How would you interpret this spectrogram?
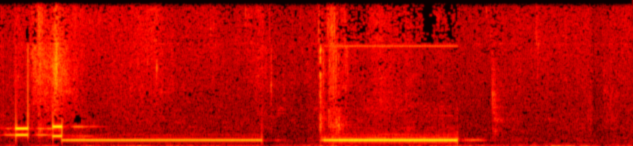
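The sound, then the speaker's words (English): A quick series of touch-tone dialing beeps, then a steady telephone tone that stops and returns louder for over a second, clear with no talking, as a call is placed so that Judge Cudahy can participate in a court session by phone. “So Judge Cudahy is going to participate by phone.”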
